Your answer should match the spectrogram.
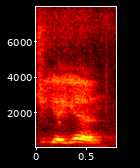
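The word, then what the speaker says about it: גן: and you'll see that the words gone pronounced GaN is also that which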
